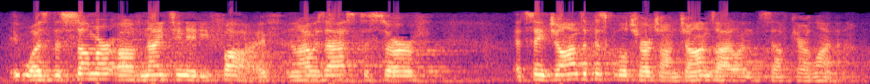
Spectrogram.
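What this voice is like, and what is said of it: Non-Southern American accent. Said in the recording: “I bet you can tell by my accent that I wasn't raised or born in the South”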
